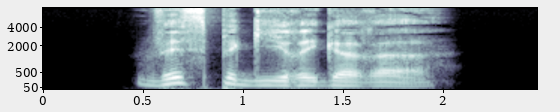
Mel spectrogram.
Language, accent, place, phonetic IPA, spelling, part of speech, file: German, Germany, Berlin, [ˈvɪsbəˌɡiːʁɪɡəʁə], wissbegierigere, adjective, De-wissbegierigere.ogg
- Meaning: inflection of wissbegierig: 1. strong/mixed nominative/accusative feminine singular comparative degree 2. strong nominative/accusative plural comparative degree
